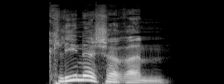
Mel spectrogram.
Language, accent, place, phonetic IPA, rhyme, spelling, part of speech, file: German, Germany, Berlin, [ˈkliːnɪʃəʁəm], -iːnɪʃəʁəm, klinischerem, adjective, De-klinischerem.ogg
- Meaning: strong dative masculine/neuter singular comparative degree of klinisch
